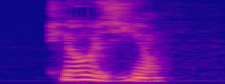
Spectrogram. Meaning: first-person plural present subjunctive of clore
- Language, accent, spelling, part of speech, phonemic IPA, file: French, Canada, closions, verb, /klo.zjɔ̃/, LL-Q150 (fra)-closions.wav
